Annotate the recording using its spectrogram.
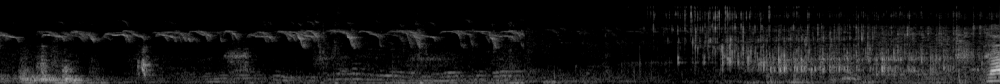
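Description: Chicks peeping over and over, short high calls that slide downward, for about the first five seconds. After a brief lull, tea is poured from a metal teapot held high into a glass, a steady splashing stream from about seven seconds on.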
